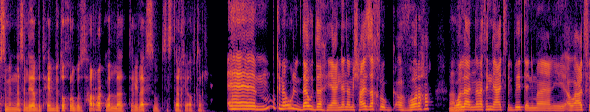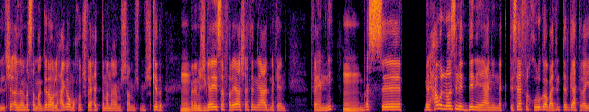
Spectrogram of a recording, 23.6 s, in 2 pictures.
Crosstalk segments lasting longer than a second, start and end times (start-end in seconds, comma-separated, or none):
none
